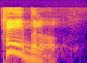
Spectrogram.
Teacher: this is a tone where the pitch falls from a high level to a low level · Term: falling tone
